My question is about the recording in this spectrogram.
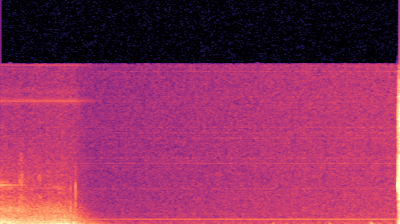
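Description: Near silence: room noise fading out in the first second, then only a faint steady tone until a man's voice begins at the very end.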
